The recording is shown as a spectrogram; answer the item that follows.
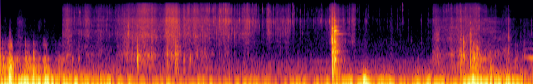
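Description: Rummaging through boxed spare parts on a shop shelf: cardboard and packaging crinkling and rustling, with a sharp knock about five seconds in and another about two seconds later.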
